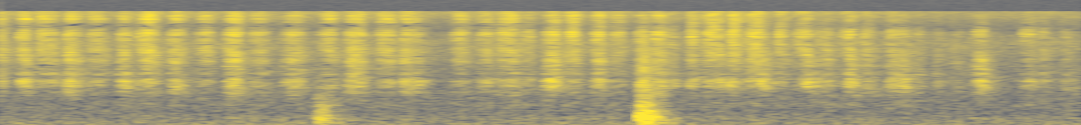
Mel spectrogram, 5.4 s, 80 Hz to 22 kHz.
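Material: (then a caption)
Paper. A green wooden colored pencil is rubbed back and forth across a flat paper coloring page on a table to shade it, with the other hand resting on the page. The quiet, steady, rhythmic scratching of the strokes runs throughout. Two brief, low, soft thumps stand out near the middle, at about 1.6 and 3.2 seconds.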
